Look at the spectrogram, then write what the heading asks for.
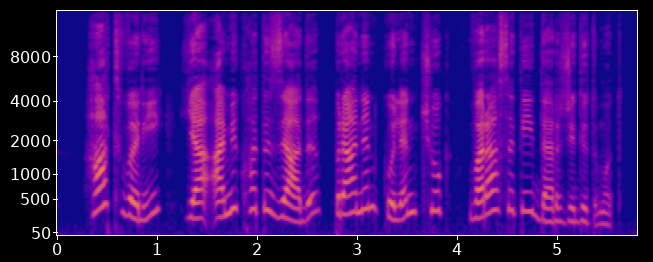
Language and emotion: Kashmiri, neutral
